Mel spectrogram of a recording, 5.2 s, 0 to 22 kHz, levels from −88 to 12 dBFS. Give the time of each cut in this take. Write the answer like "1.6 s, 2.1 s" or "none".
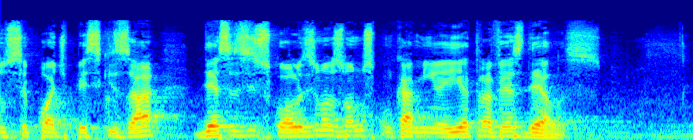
2.8 s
